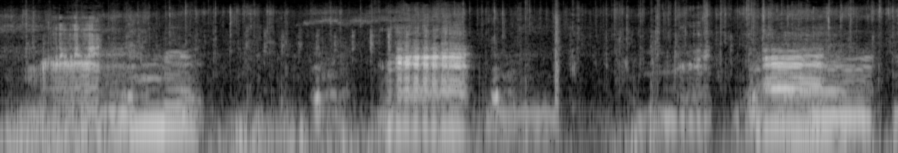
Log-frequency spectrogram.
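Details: Lambs bleating in three wavering, quavering bursts about two seconds apart, each cry rich in harmonics and trembling in pitch, with quieter low grunting bleats between them.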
